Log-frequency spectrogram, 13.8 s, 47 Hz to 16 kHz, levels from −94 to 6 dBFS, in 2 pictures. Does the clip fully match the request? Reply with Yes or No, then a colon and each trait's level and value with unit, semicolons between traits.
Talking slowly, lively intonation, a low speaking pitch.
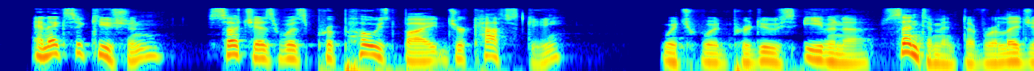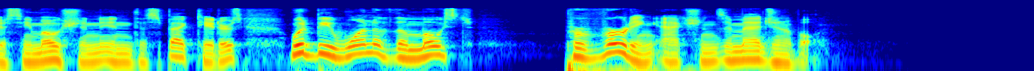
Yes: slow, 125 wpm; wide, 8.0 semitones; low, 120 Hz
